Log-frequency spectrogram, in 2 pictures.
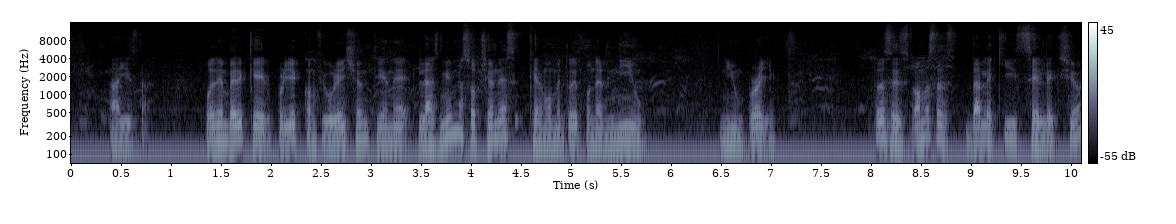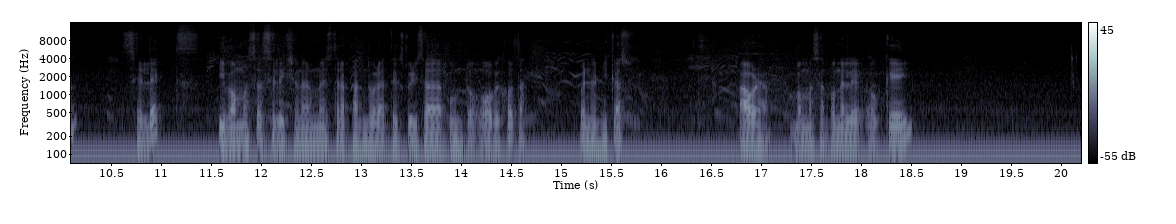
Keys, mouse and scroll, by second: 0.7-1.8 drag, 4.8 click, 10.4 click, 12.5 click, 14.5 click, 18.5 click.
